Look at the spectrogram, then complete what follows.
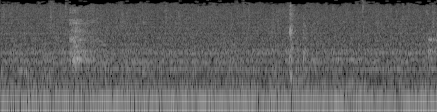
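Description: Steady low machine hum with a couple of faint clicks, about one second in and again near three seconds.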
